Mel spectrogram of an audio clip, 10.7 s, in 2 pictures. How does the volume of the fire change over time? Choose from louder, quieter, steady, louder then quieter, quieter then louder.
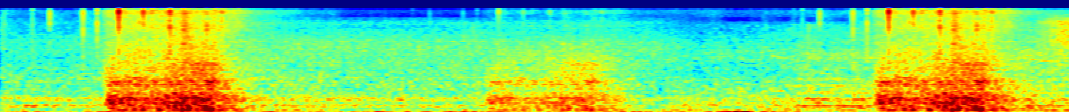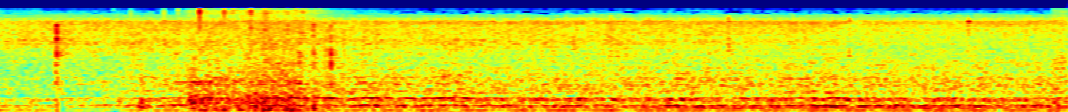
quieter then louder.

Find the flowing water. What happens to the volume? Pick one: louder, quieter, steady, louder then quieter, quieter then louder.
louder.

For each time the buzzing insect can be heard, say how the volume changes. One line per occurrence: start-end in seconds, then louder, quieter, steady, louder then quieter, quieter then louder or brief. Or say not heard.
0.0-10.6 louder.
